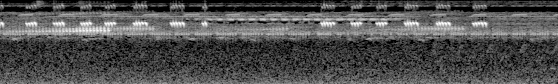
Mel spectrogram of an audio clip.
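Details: A cricket's summer-night song: quick series of bright pulsed chirps, about two each second, set against a constant shrill insect drone.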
